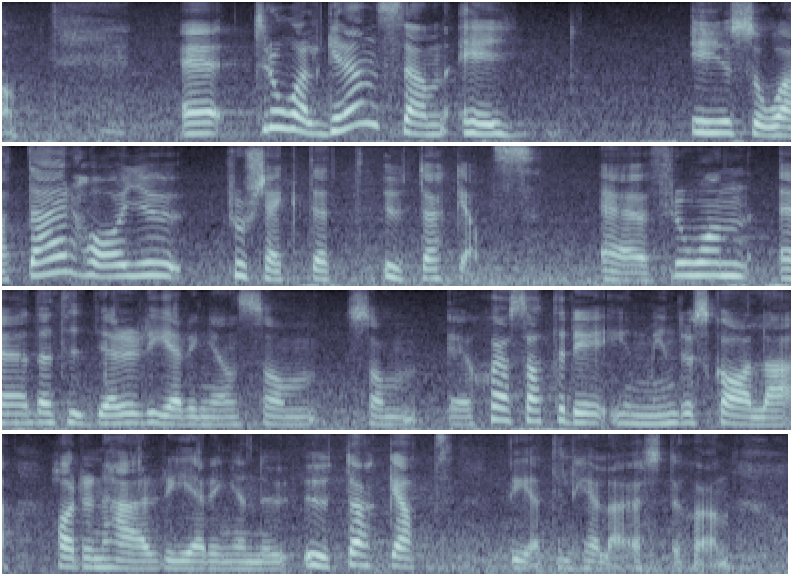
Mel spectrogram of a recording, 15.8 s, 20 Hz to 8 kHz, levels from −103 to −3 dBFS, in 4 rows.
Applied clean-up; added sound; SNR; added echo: none; Ocean; 15 dB; none.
